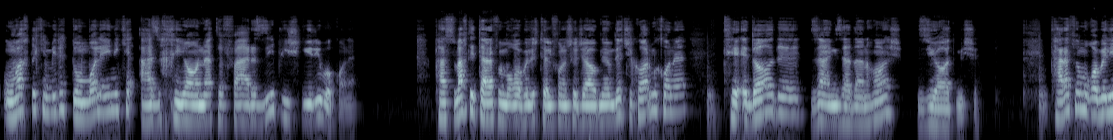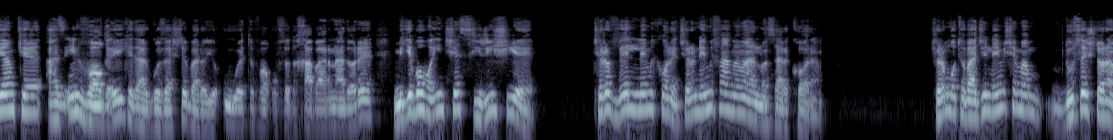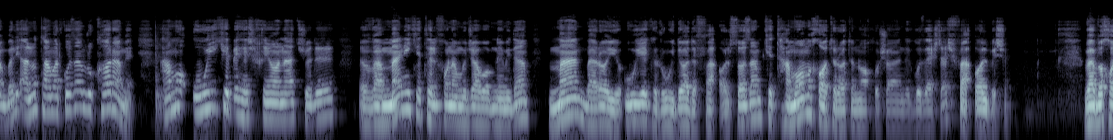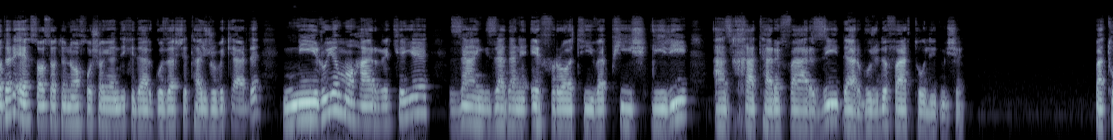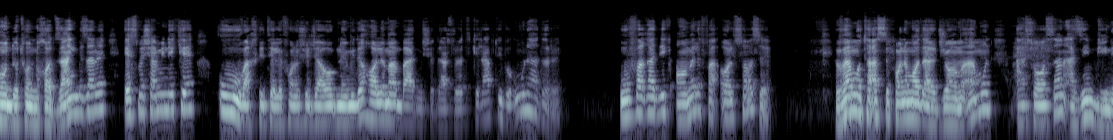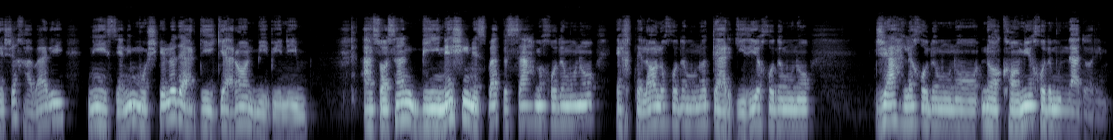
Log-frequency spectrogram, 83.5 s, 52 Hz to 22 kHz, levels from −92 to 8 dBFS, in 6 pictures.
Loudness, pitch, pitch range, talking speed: -26 LUFS, 125 Hz, 105-175 Hz, 135 wpm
